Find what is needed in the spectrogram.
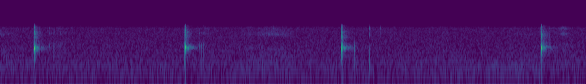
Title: Baby girl has hiccups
